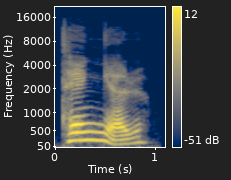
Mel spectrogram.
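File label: "tänger", Swedish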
